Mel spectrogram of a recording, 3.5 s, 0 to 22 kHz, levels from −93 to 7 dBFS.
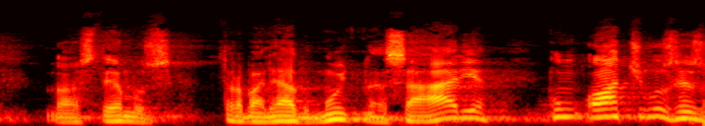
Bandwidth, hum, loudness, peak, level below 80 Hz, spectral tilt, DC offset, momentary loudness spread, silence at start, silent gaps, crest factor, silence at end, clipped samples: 10.5 kHz; none; -28 LUFS; -10 dBFS; -64 dBFS; -4.5 dB/octave; under 0.1%; 11 LU; 0.05 s; none; 20 dB; 0 s; under 0.1%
